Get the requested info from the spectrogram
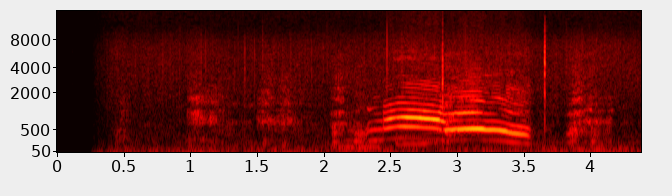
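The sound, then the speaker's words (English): Tigers mating: a tiger lets out a loud, drawn-out growling roar with strong harmonic tones, rising over about a second, amid rough grunting and rustling noises. “The title of this this file is tiger copulation.”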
